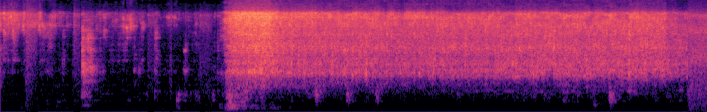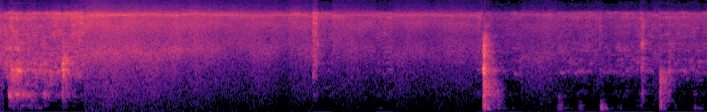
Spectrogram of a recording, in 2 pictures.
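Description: Onion hits a hot pan and breaks into a loud, hissing sizzle that slowly settles into softer frying crackle, with scattered clicks and a sharp knock near the end.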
